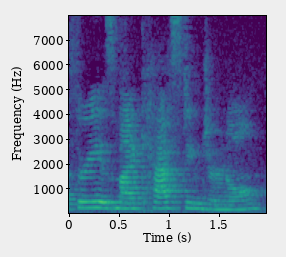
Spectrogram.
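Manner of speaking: plain reading voice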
